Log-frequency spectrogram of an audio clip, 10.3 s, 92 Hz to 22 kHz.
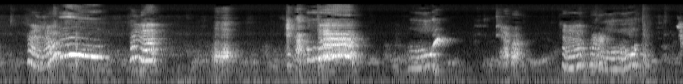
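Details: Red-tailed African grey parrot, a 20-month-old pet, talking at home: a run of voiced, speech-like syllables with wavering, harmonic tones, some sliding upward, in short bursts across about ten seconds.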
